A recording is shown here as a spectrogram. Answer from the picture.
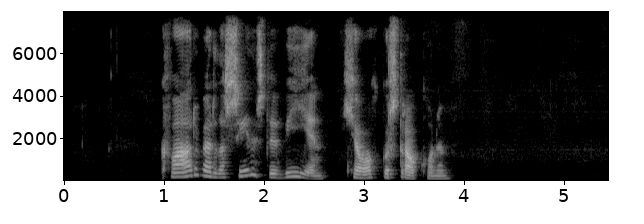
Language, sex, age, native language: Icelandic, female, 50-59, Icelandic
